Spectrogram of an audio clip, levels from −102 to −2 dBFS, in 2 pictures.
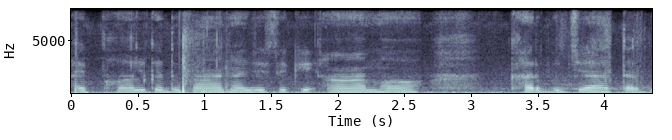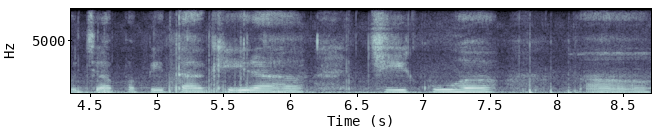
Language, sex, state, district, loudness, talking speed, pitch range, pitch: Hindi, female, Uttar Pradesh, Varanasi, -24 LUFS, 125 wpm, 180-190 Hz, 185 Hz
